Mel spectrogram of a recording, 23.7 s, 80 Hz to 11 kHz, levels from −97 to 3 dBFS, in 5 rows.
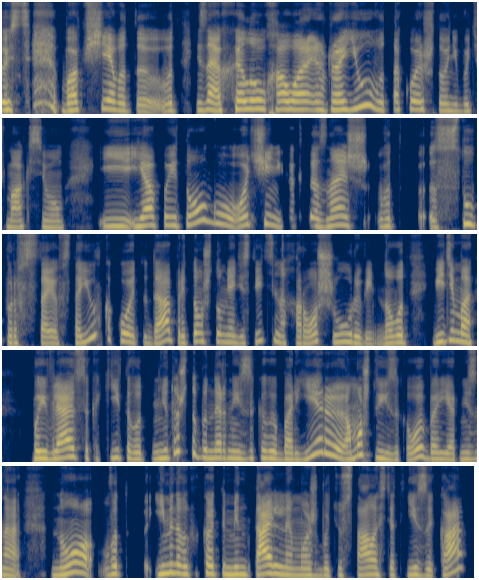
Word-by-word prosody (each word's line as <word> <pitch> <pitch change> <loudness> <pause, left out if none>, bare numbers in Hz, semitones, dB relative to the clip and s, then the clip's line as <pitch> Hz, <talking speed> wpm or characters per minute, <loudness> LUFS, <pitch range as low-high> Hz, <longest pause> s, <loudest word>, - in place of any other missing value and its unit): То - - +8
есть, 220 -2 +1 0.3
вообще 220 +4 +3
вот 200 -3 -2
вот 180 +3 -3 0.2
не 215 - -3
знаю. 215 -2 +5
"Hello, 245 +1 +6
how 235 0 +4
ar 225 -2 +4
are 225 0 +6
you?"- 310 +9 +2
вот 215 -2 -5
такое 225 +1 -1
что-нибудь 190 -3 -7
максимум. 180 -1 -4 0.3
И 210 - -7
я 215 +3 +2
по 240 0 -3
итогу 275 - -1
очень 245 -1 -2
как-то, 220 0 -6
знаешь, 230 +3 -1
вот, 205 +1 -5 0.2
э, - - -16
в - - -5
ступор 240 -8 -1
встаё 180 -2 -3
встаю 215 - -3
в - - -26
какой-то, 230 -10 -2
да, 190 +11 +2
при 195 -6 -5
том, 235 +5 -2
что 240 -1 -6
у - - -5
меня 210 -2 -2
действительно 225 +3 -7
хороший 185 +5 -3
уровень. 185 -8 -2
Но, 180 +2 -2
вот, 205 -2 0 0.2
видимо, 225 -1 +2 0.3
появляются 220 +4 +4
какие-то, 215 +3 -6
вот, 185 -2 -3
не 205 +3 0
то, 405 - 0
чтобы, 340 - -2
наверное, 215 0 0
языковые 205 0 -1
барьеры, 235 - +1
а, 185 - +3
может, 305 +2 +1
и 210 - +2
языковой 180 +7 -1
барьер, 185 -3 -2
не 185 0 -5
знаю, 185 -3 -2 0.3
но 230 +6 +4
вот, 215 +3 -2 0.2
э, - - -11
именно, 235 +2 +3
вот, 215 - +1
какая-то 215 0 +1
ментальная, 210 +1 +5
может 185 -1 -2
быть, 180 +1 -6
усталость 195 +2 0
от 185 - -5
языка, 195 - +1
215 Hz, 180 wpm, -24 LUFS, 190-235 Hz, 0.3 s, То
